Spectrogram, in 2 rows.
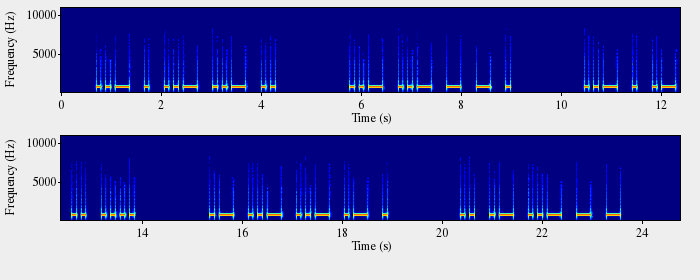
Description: Morse code, heard as a keyed tone, about 13 wpm, 800 Hz. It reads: UEUUI UUTTE UEAIH AUUAE IAUTT
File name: LEZIONI / 2 UHDN / 2 UH 12wpm 1439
